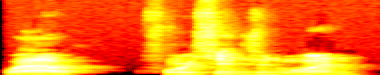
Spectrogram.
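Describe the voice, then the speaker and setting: A man with a fairly high voice hosts a scripted comedic commentary. He sounds sarcastic and pedantic, picking at each point as he reads. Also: takes it slowly, fairly bright tone, breathy edge, faint music behind. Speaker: host of a movie-criticism parody video.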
